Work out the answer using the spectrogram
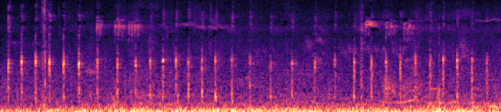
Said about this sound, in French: C'est le rouge-gorge qui est pas loin. C'est un rouge-gorge.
